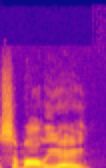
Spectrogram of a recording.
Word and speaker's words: sommelier: Like someone who is like is it a sommelier?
